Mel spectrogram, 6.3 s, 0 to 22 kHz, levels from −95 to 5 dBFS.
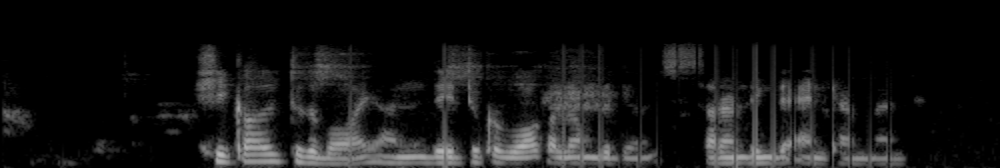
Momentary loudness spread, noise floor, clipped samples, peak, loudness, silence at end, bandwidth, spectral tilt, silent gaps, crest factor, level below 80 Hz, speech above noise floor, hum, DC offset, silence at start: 15 LU; -76 dBFS; under 0.1%; -18 dBFS; -37 LUFS; 0.6 s; 7.6 kHz; -6 dB/octave; none; 20 dB; -72 dBFS; 39 dB; none; under 0.1%; 0.05 s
